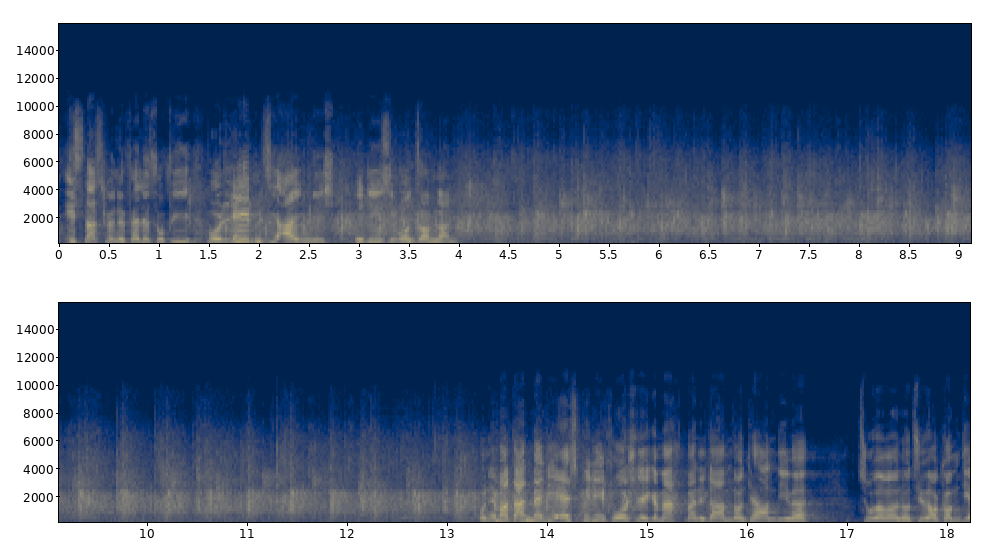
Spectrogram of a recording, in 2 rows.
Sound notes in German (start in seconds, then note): 4.5 Beifall bei der SPD und der LINKEN - Zurufe von der CDU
